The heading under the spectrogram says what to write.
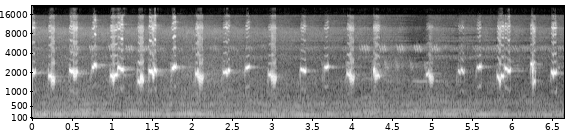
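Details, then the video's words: Sooty-headed bulbul, used as a lure to provoke rival birds, in a long rolling song: slurred whistled notes repeated at an uneven rapid pace, with a low hum behind. "trucukan gacor ropel panjang bikin emosi lawan"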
